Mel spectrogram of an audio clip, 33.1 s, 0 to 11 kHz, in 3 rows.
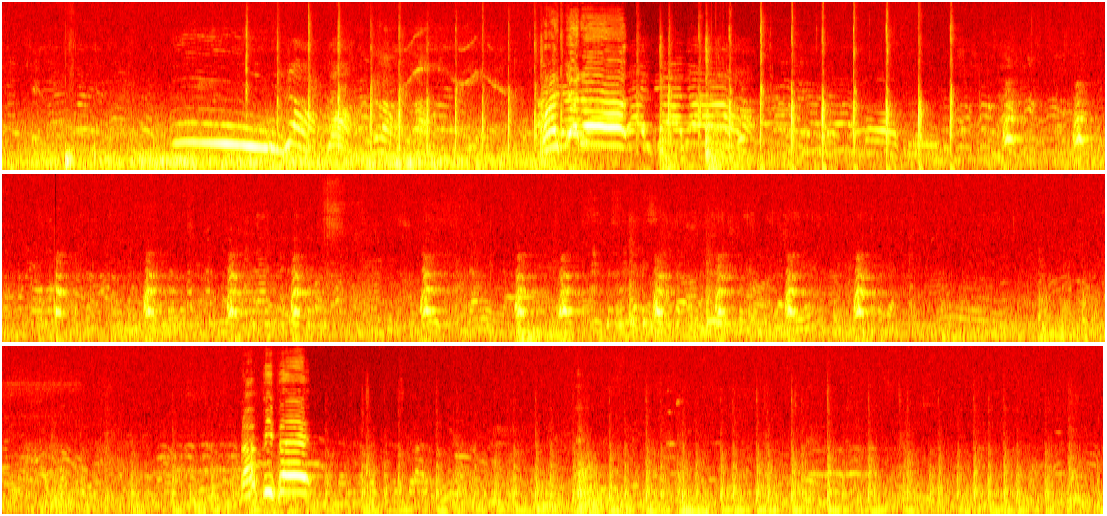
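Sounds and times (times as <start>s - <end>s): dog barking: 10.0s - 14.4s, 15.2s - 15.6s, 16.2s - 20.0s.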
